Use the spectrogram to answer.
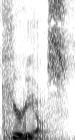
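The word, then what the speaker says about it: Kyrios (κύριος): The Greek word that's translated Lord is pronounced Kyrios,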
